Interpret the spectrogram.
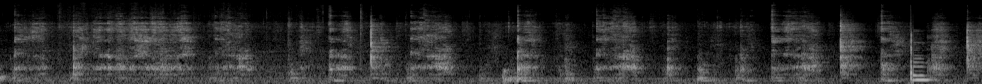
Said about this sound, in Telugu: ఎందుకంటే తొందరగా వేగిపోతుందండి జీలకర్ర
